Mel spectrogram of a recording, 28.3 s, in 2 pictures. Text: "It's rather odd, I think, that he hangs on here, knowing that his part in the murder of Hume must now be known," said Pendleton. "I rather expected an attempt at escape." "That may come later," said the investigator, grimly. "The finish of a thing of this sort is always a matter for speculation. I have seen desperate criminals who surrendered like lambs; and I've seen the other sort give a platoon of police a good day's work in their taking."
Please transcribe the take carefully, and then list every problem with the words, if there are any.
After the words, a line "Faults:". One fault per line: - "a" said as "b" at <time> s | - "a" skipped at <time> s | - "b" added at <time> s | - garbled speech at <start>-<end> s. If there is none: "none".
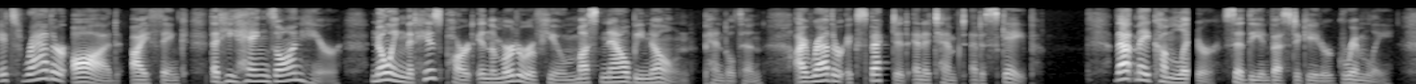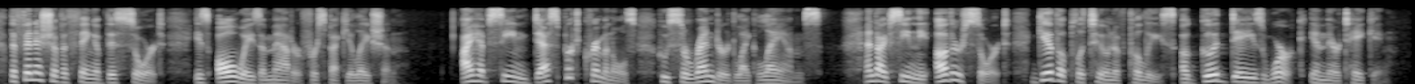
"It's rather odd, I think, that he hangs on here, knowing that his part in the murder of Hume must now be known," Pendleton. "I rather expected an attempt at escape." "That may come later," said the investigator, grimly. "The finish of a thing of this sort is always a matter for speculation. I have seen desperate criminals who surrendered like lambs; and I've seen the other sort give a platoon of police a good day's work in their taking."
Faults:
- "said" skipped at 7.0 s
